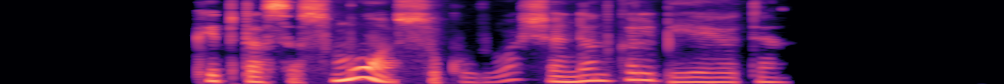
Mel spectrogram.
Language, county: Lithuanian, Kaunas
